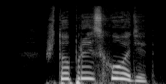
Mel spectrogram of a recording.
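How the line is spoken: Frightened exclamation. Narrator (Russian): испуганно воскликнула я

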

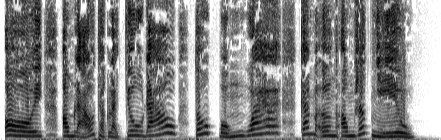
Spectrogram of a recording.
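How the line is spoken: Effusive thanks. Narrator (Vietnamese): Cáo cảm ơn rối rít

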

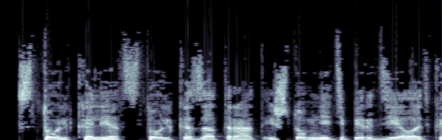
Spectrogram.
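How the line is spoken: Shouting. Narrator (Russian): крикнула она

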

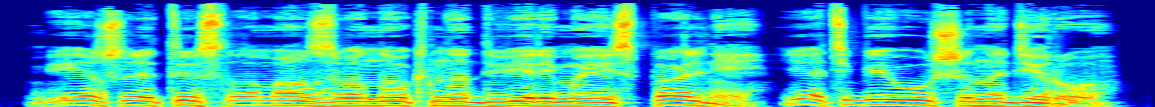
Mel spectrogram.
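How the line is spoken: Hoarse, sleepy voice. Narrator (Russian): хриплым сосна голосом сказал я

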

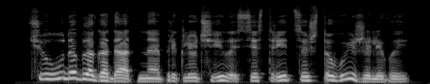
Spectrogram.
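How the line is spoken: Solemn proclamation. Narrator (Russian): возвестил монах, торжественно

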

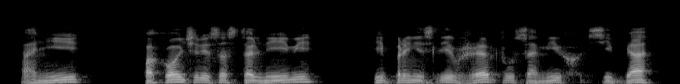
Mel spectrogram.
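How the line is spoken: Muffled, hollow voice. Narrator (Russian): глухо сказал стоящий позади Энет

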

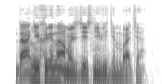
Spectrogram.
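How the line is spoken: Tipsy shouting. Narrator (Russian): закричал Иван Эдуардович, будучи, как мы уже сказали, немного выпивши

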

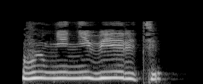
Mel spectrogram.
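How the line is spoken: Sobbed. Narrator (Russian): всхлипнула Элис

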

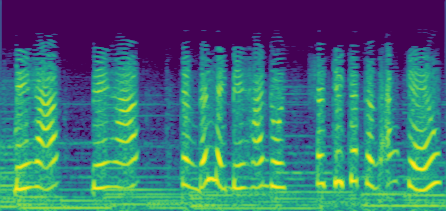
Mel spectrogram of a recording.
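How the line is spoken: Child shouting. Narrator (Vietnamese): giọng con nít la lên

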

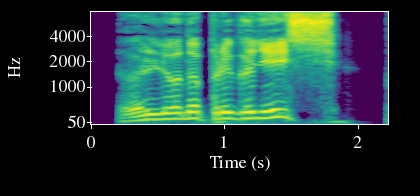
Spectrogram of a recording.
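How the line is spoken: Growl. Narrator (Russian): прорычал Бат

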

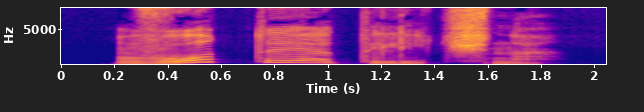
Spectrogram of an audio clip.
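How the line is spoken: Calm. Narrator (Russian): спокойно сказал Леонид

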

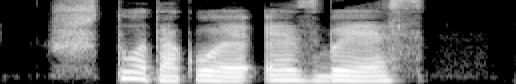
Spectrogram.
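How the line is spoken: Asked through gritted teeth. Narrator (Russian): поинтересовался анестезиолог сквозь зубы

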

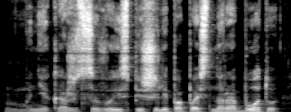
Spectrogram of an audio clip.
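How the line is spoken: Mutter. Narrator (Russian): пробормотал знакомый незнакомец

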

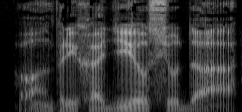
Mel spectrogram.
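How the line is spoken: Muttering through teeth. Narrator (Russian): пробормотал сквозь зубы де Пальма

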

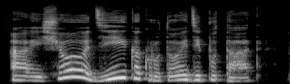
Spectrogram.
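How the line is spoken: Dreamy drawl. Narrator (Russian): мечтательно протянула Камила

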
